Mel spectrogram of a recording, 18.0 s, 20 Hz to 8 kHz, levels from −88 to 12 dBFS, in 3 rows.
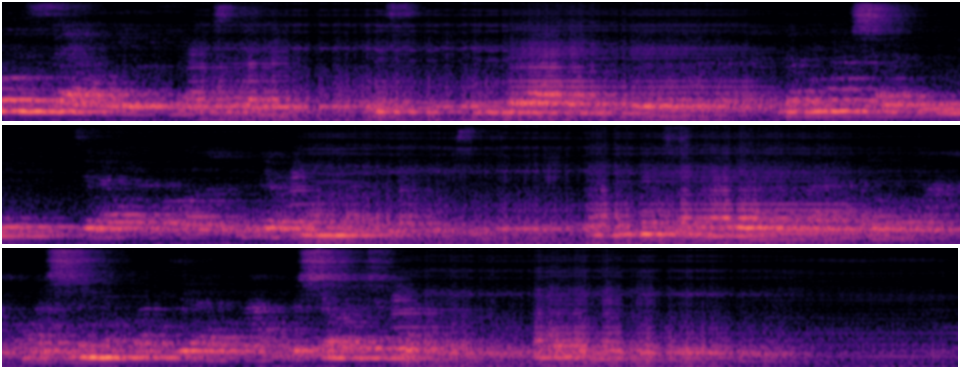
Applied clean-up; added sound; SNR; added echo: neural separator model SepFormer DNS4.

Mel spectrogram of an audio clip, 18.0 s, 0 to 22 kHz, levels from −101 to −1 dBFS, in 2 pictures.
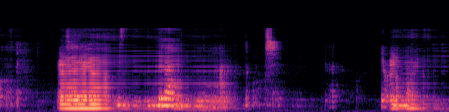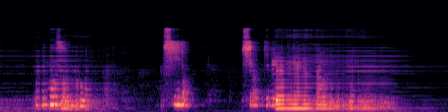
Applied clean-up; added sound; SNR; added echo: neural mask model DeepFilterNet 3.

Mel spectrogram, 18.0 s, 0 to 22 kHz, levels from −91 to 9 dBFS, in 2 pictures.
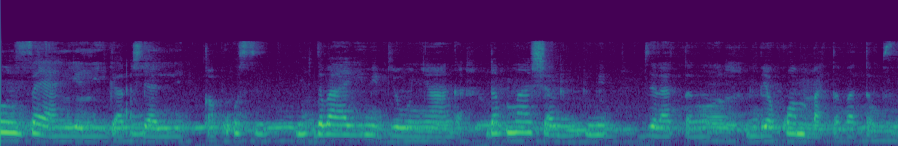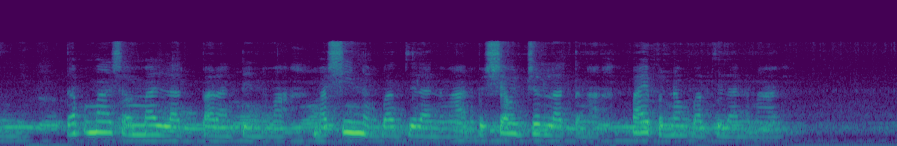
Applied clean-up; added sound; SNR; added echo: none; none; none; none.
